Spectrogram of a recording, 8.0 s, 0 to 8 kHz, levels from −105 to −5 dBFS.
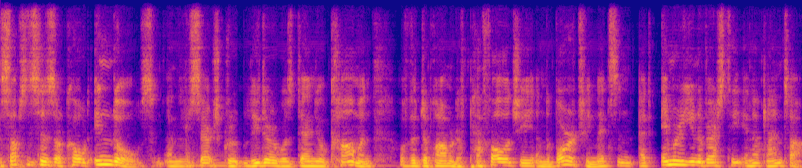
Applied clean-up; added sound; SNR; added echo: neural separator model SepFormer DNS4.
